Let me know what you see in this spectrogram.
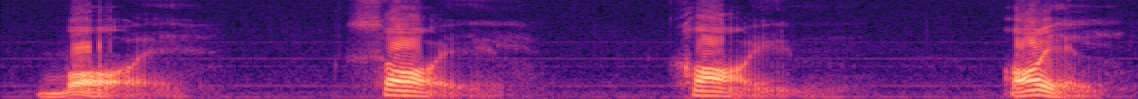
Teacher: another diphthong or double vowel sound, oi, starts with O, ends with E, oi, boy, soil, coin, oil, O-I-L, oil.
